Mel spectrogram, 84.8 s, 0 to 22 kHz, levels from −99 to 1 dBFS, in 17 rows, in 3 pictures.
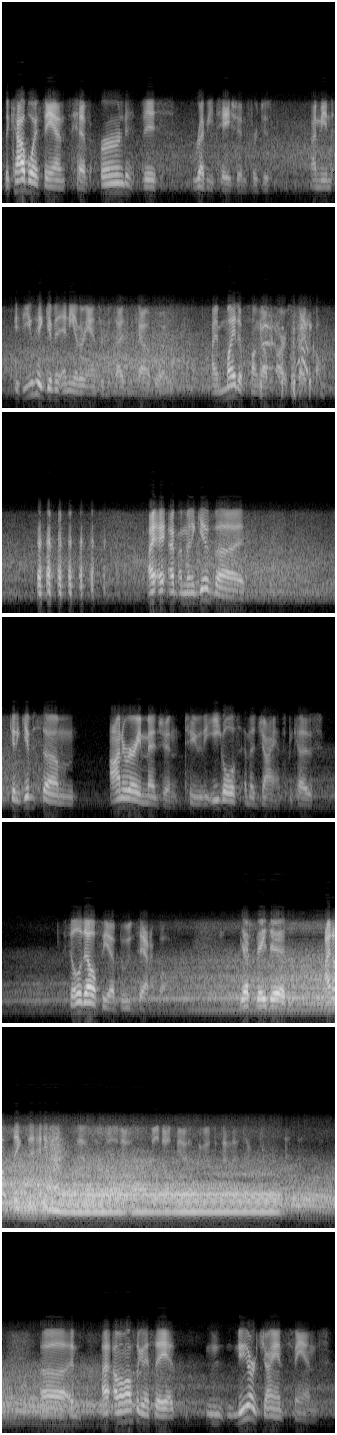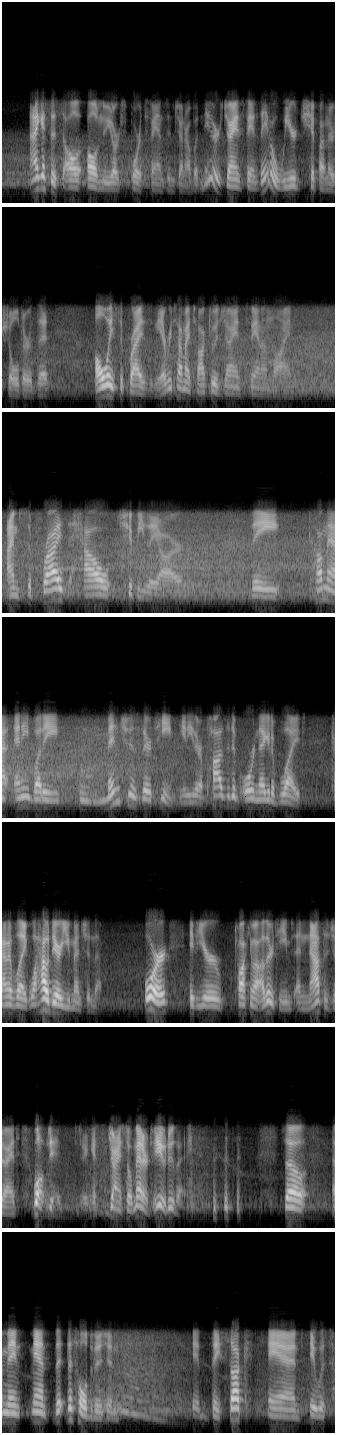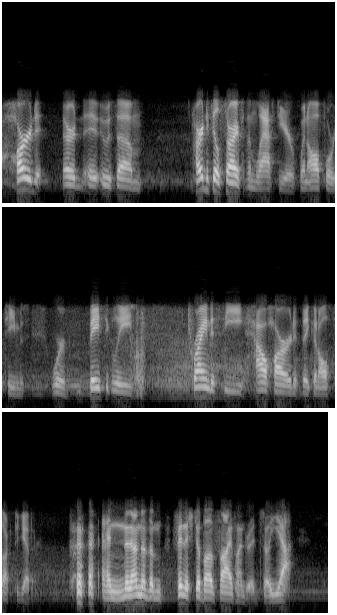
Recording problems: phone-call audio; nothing above 3.5 kHz
traffic noise; loud; throughout; 1 dB below the speech

